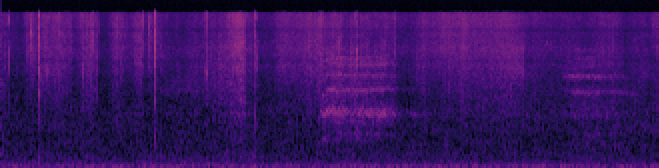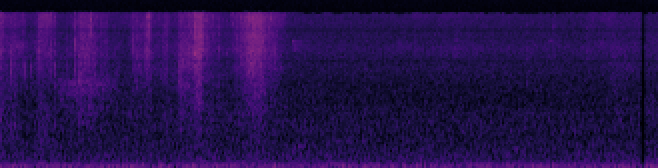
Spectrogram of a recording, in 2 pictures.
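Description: Faint footsteps crunching on dry fallen leaves and rustling as a person walks over and lowers himself into a canvas sling chair hung from a wooden pole tripod, with two brief high sounds about three and six seconds in. The crackling dies away after about nine seconds as he settles still.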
